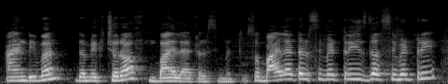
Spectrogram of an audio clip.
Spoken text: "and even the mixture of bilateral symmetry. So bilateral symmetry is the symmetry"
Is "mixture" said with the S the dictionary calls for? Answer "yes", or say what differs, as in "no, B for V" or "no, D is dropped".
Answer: no, S is dropped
